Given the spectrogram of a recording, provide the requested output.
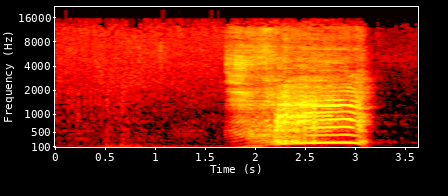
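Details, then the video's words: A cow gives a single drawn-out moo lasting about a second and a half, a low, steady, richly harmonic cry that swells quickly and cuts off sharply, preceded by faint background rumble. "Cow Sound Effect, Sound Of Cow Crying, Crying animal sounds, 소 울음소리"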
